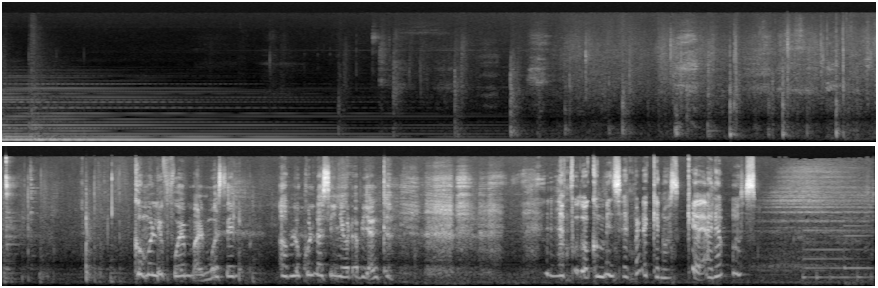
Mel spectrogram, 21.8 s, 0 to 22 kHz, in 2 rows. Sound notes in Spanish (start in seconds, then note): 10.2 Sollozos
